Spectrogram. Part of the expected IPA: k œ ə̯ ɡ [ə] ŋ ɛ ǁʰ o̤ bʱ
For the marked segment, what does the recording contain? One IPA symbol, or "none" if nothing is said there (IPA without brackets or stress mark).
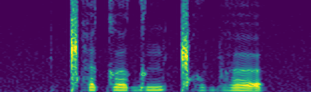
ə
